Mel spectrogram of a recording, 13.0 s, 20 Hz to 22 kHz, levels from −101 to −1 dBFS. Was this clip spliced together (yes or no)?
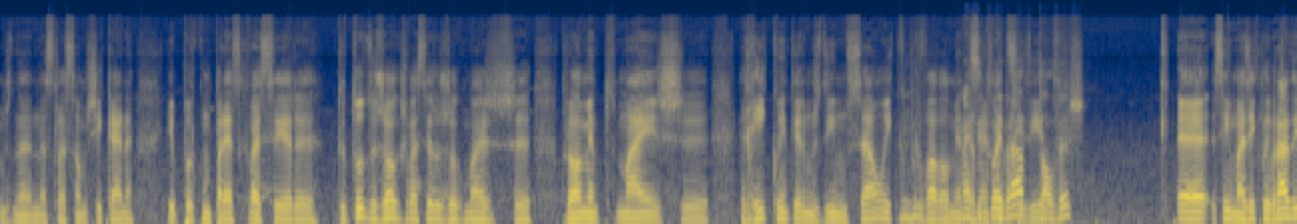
no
